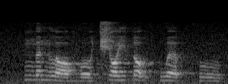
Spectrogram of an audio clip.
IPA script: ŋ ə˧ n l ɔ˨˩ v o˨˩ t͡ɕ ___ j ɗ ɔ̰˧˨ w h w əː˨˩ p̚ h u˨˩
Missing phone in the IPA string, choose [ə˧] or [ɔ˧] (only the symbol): ɔ˧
